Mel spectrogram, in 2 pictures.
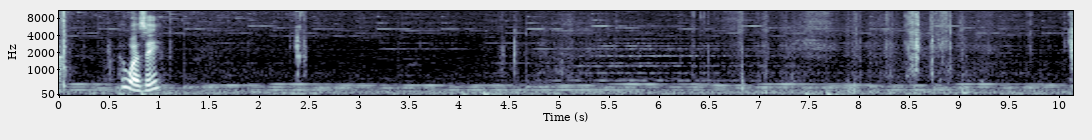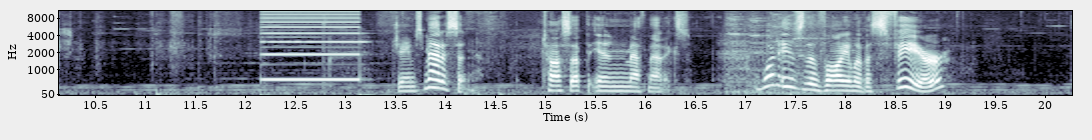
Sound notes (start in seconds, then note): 12.1 loud buzzer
